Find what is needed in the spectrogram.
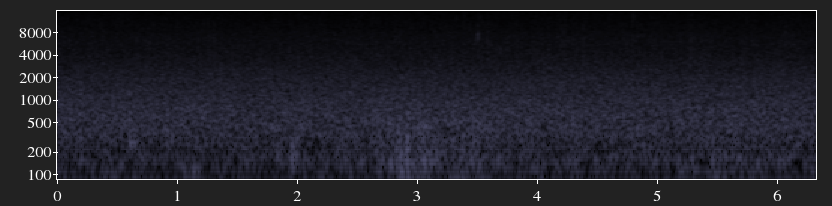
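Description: Heavy rain from a thunderstorm ambience recording, falling as a steady, even hiss.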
